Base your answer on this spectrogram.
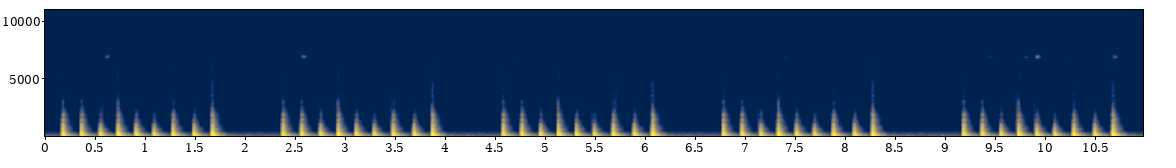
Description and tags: knocking on a door gradually increasing in volume and intensity
doors, knocking, field-recording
